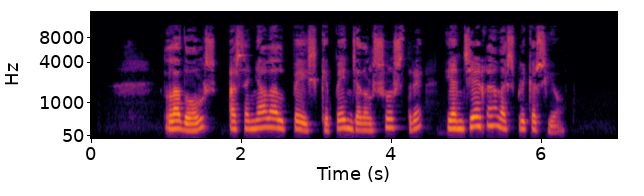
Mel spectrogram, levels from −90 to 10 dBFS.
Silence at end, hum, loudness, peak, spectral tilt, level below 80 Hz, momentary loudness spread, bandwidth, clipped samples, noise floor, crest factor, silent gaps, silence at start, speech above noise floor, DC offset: 0.75 s; none; -21 LUFS; -2 dBFS; -4 dB/octave; -74 dBFS; 9 LU; 11.5 kHz; under 0.1%; -74 dBFS; 20 dB; none; 1 s; 53 dB; under 0.1%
